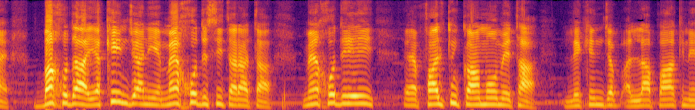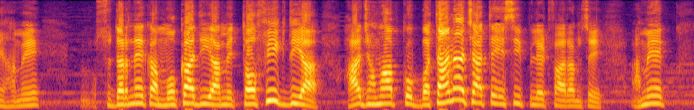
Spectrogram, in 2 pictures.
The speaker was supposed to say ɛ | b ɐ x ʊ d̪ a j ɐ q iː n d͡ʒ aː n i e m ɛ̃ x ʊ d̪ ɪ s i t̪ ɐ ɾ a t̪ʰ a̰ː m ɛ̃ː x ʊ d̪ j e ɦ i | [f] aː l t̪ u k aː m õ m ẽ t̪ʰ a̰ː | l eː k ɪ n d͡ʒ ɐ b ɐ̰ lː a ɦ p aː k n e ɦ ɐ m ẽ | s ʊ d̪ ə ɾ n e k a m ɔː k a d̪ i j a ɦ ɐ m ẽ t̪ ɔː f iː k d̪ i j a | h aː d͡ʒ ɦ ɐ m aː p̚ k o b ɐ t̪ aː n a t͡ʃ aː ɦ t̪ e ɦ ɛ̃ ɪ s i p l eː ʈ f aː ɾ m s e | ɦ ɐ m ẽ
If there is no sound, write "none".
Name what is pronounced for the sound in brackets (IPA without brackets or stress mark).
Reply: f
